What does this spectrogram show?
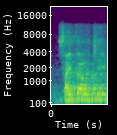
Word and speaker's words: psychology: So, first letter, knowledge, K silent, psychology, first letter P is silent.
